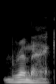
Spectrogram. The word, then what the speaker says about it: Rimac: Rimac or whatever they say. Rimac. Yeah. You have to like have like a little bit of spit in your throat for it.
